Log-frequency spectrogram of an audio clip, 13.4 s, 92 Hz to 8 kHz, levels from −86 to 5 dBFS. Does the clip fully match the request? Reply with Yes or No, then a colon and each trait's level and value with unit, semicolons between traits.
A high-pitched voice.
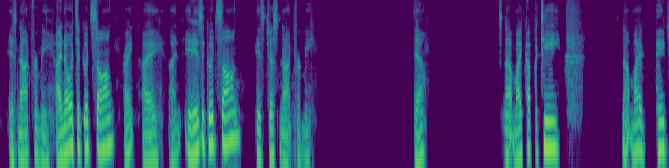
No: low, 135 Hz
